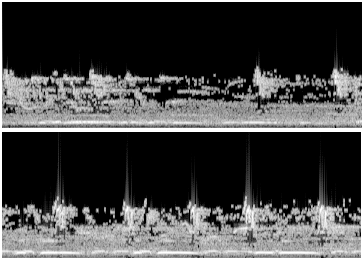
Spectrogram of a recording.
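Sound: eurasian collared dove cooing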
